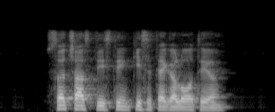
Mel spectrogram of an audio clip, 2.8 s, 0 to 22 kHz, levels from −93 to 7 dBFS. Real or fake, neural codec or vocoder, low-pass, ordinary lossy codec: real; none; 7.2 kHz; none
